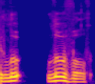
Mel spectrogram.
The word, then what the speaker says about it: Louisville: Should be should be Louisville Louisville slugger. Two syllables.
